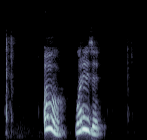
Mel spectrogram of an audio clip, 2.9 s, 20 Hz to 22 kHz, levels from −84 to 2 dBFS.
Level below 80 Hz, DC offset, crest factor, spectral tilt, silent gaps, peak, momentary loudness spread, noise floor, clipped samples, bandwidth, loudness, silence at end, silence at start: -70 dBFS; under 0.1%; 16 dB; -6 dB/octave; none; -4 dBFS; 19 LU; -73 dBFS; under 0.1%; 7.6 kHz; -17 LUFS; 0.95 s; 0.9 s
